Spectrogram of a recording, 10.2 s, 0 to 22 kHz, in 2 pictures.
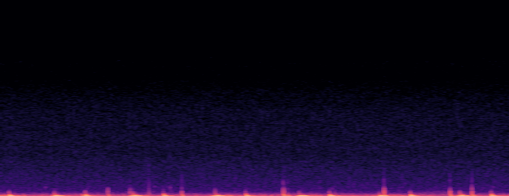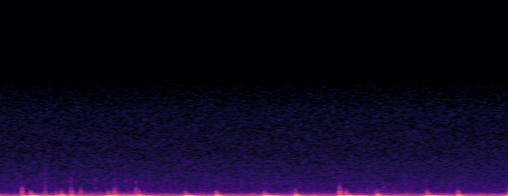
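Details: Self-recorded heartbeat while sleeping, at 5:30 am, with a rate of about 70 bpm: steady, regular, low heart thumps; a normal slow resting heartbeat.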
